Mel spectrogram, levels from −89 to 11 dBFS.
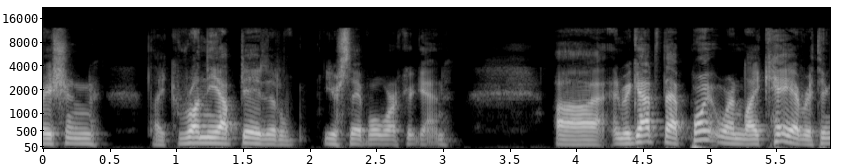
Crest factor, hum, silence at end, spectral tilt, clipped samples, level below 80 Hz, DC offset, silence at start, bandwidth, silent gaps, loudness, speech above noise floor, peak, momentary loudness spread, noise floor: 18 dB; none; 0 s; -5 dB/octave; under 0.1%; -48 dBFS; under 0.1%; 0 s; 12 kHz; none; -17 LUFS; 32 dB; 0 dBFS; 15 LU; -49 dBFS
